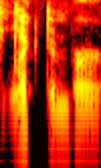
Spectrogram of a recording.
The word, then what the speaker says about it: Lichtenberg: when you look into this process, Lichtenberger or whatever, however you say it, it basically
